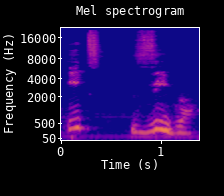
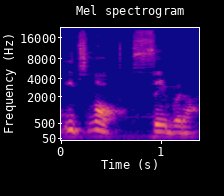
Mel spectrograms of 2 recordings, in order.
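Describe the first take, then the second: First: "zebra" as ZEE-bruh, slow and clear; teacher gives the right English "zebra", slowly; correct pronunciation. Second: "zebra" said Spanish style as sebera; teacher shows the mistake to avoid: Spanish "zebra"; wrong pronunciation. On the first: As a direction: model "zebra" with a long English ee. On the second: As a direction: mispronounce "zebra" with an s and a rolled r. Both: Shown as a demonstration.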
